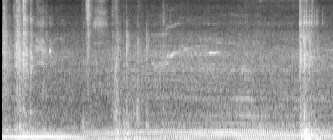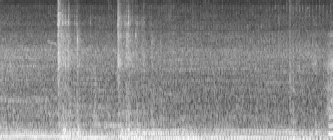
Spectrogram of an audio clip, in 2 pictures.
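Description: A steady low hum that shifts pitch about six seconds in, broken by several sharp knocks and handling bumps.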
